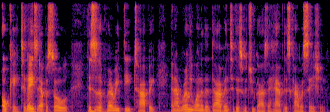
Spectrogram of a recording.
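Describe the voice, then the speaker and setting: A man's voice: on the low side, lively intonation, fairly quick, bright, forceful tone. A man hosting his own commentary channel, greeting viewers with energy. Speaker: channel host. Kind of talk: casual commentary vlog.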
